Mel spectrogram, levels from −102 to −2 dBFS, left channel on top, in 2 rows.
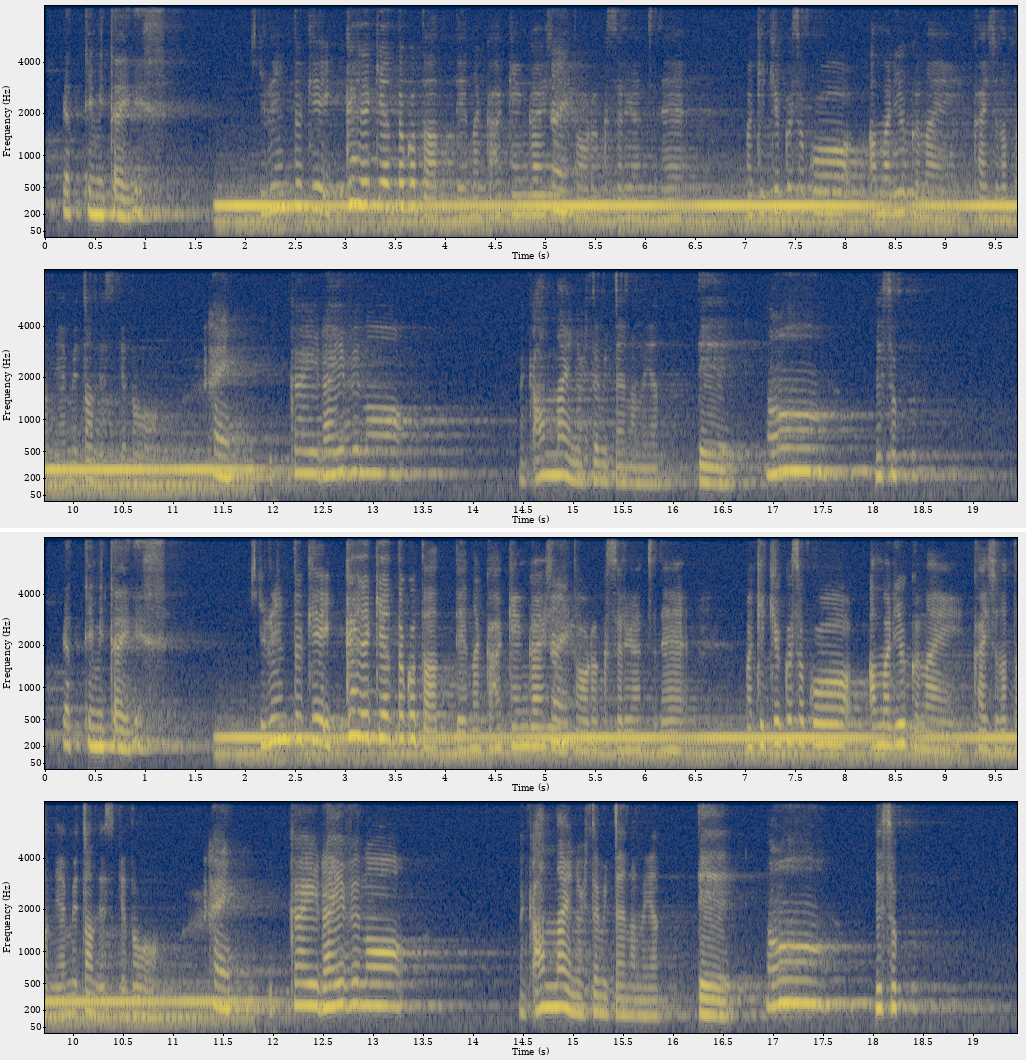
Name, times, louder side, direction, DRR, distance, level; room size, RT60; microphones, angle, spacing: voice 1, 0.2-1.2 5.1-5.3 11.4-11.7 16.9-17.6, equal, 20° right, 10 dB, 0.6 m, -22 dB
sound 1, 1.7-11.8, left 3 dB, 20° left, 0.6 m, -23 dB
voice 2, 2.1-6.4 7.0-10.9 12.2-13.3 14.5-15.9 16.3-16.6 18.0-18.2, right 4 dB, 85° right, 8 dB, 0.6 m, -24 dB
28.5 x 17.5 x 9.7 m, 3.0 s
head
